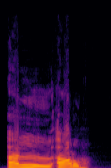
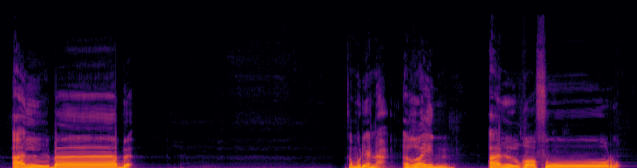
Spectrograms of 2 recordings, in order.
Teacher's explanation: lam yang jelas pada Al ini itu dinamakan dengan lamul qamariah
